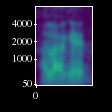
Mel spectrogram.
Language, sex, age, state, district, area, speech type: Telugu, male, 18-30, Telangana, Sangareddy, urban, spontaneous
